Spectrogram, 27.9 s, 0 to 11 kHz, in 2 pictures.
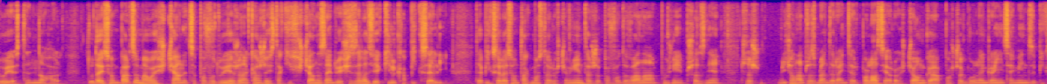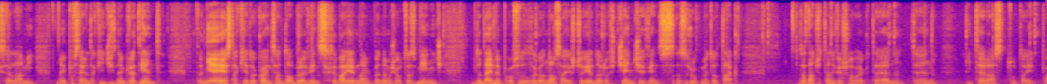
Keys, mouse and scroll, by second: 0.1-5.5 middle drag, 7.6 Tab, 11.3-16.1 middle drag, 16.5-17.6 middle drag, 18.1 Tab, 24.1 click, 26.5 shift+click.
